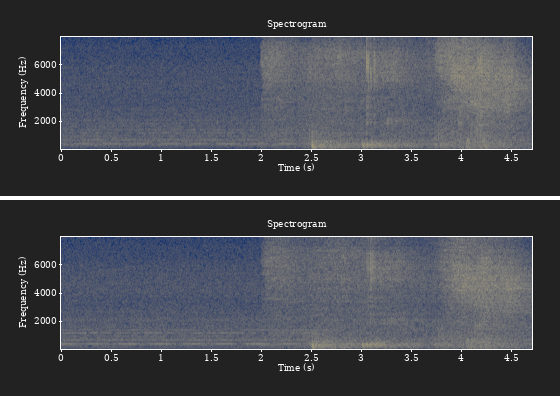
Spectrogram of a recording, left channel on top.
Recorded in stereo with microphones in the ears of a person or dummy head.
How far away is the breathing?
No breathing in this recording.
